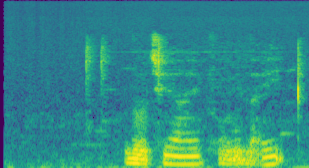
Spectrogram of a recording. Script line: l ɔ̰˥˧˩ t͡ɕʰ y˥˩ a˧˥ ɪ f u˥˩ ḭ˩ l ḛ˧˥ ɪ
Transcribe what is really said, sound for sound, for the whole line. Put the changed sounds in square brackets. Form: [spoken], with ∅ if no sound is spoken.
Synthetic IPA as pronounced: l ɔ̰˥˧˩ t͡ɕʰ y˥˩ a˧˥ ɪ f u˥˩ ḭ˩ l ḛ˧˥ ɪ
